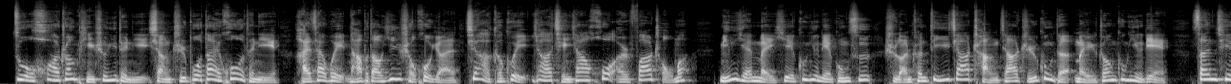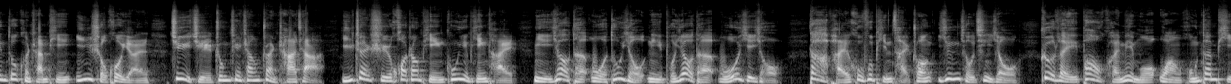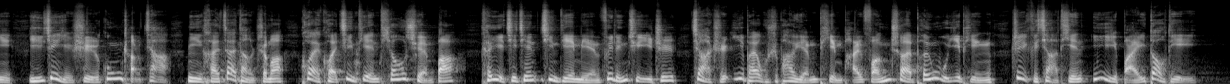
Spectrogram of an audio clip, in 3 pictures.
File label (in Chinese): 配音; 明妍美业供应链公司配音极速版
